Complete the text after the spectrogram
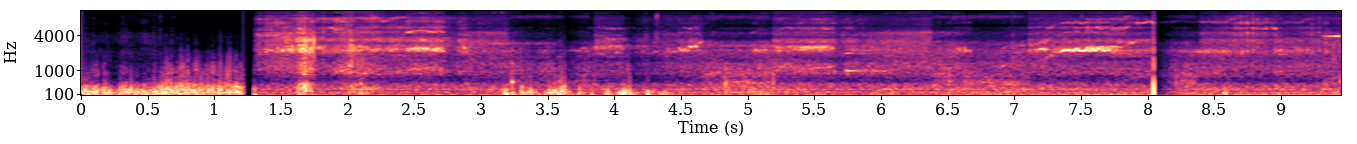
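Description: Plastic tyres crunch and scrape on loose dirt.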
